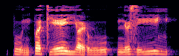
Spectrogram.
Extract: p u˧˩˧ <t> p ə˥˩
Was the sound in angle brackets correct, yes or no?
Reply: no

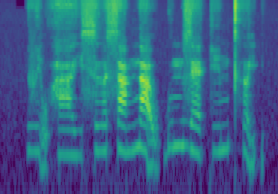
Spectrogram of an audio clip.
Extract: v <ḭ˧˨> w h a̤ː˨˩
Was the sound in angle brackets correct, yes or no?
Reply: yes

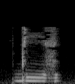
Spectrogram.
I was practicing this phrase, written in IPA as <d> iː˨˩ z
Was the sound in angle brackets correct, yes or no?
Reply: yes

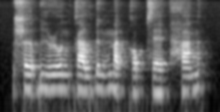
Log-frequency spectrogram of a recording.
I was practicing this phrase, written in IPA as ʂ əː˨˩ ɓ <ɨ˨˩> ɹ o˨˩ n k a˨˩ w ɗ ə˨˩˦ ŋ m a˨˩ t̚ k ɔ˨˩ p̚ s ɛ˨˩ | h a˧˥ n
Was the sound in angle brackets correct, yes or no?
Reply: yes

